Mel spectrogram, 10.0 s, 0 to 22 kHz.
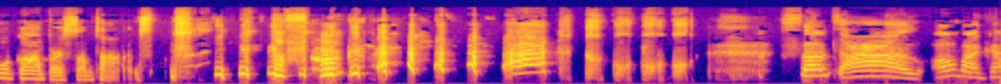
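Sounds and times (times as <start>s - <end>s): hearty laughter: 1.8s - 5.7s.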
